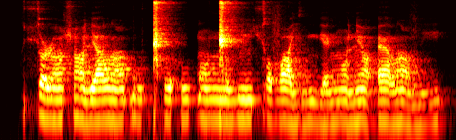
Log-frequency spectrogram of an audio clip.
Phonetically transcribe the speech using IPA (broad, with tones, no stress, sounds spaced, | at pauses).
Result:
ç ɔ˥˧ ɭ ɑ̃˧˥ ɬ ɑ̃˥˧ lʲ ɑ˧˥ lˠ ɑ̃˧˥ ɓ u˧˥ ǁʰ ʊ˧˥ h u˧˥ ɓ ɔ̃˧˥ ŋ͡ǁ ʊ˧˥ ʎ ĩ˧˥ ç ɔ˥˧ v ɑ˥˧ j u˧˥ mʲ æ˧˥ ŋ ɔ̃˥˧ lʲ ɑ̃˥˧ ʔ æ˥˧ lˠ ɑ̃˥˧ v i˧˥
